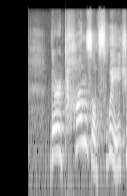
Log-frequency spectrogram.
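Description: A woman speaks with animation into a close microphone.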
